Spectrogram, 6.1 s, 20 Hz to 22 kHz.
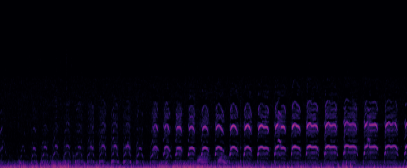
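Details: Ospreys at the nest, April 6, 2020, as the male brings in a big fish: softer chirps quickly swelling into loud, evenly spaced, piercing whistles repeated several times a second, with low rumbling throughout.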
